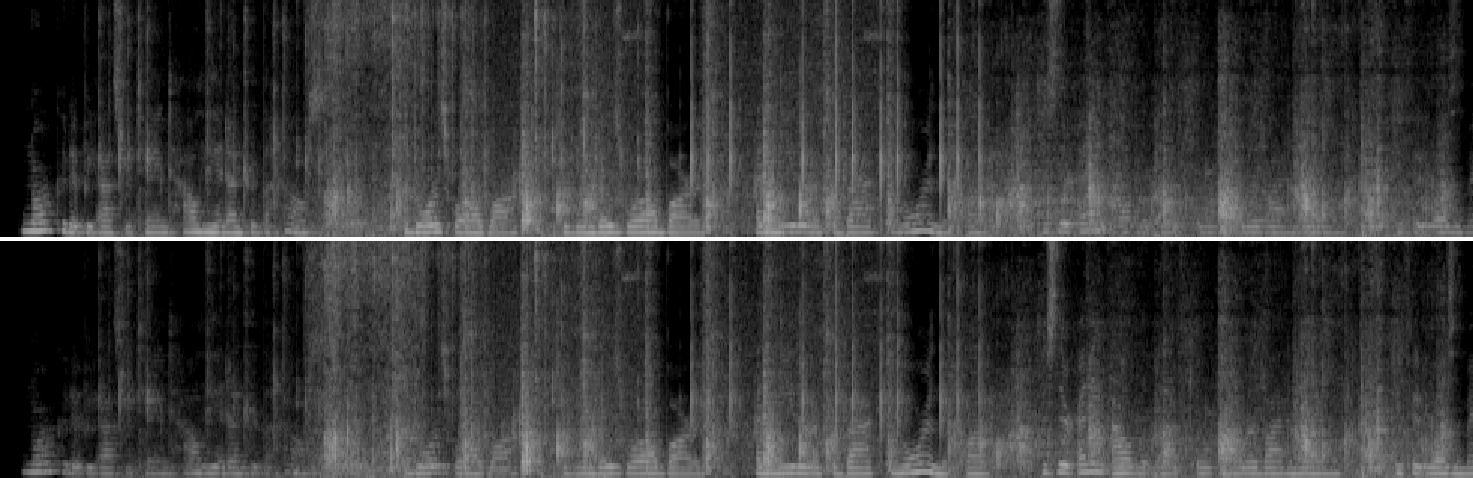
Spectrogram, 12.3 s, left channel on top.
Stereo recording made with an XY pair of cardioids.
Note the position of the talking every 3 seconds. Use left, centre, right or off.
left, left, right, right.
